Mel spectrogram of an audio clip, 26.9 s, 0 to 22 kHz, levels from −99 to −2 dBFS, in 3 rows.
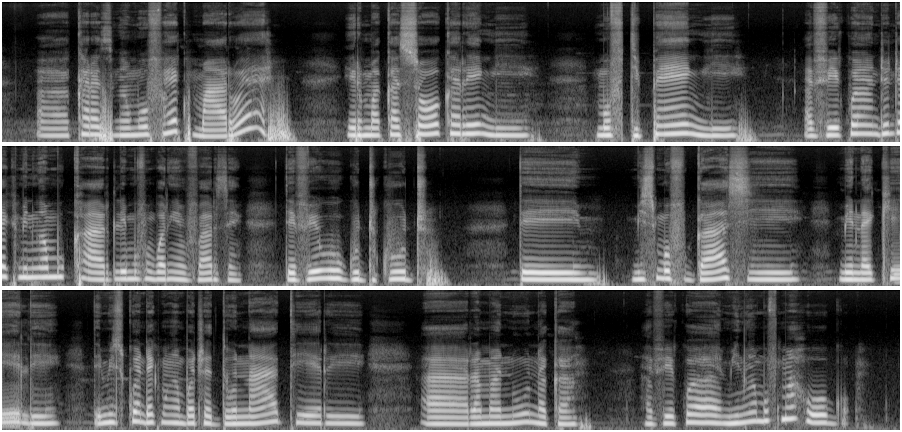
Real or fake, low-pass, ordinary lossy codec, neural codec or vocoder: real; none; none; none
